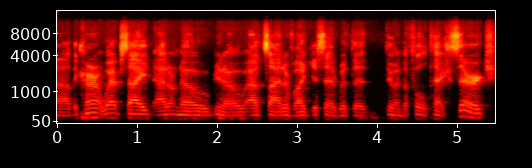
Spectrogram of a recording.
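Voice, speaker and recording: At a moderate pace with hardly any pauses, a man talks in a very deep, low pitch and fairly even intonation over a quiet background. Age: 70s. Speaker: software user, retired trader. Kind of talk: group video call discussion. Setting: video call. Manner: halting, many fillers. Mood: candid, slightly resigned. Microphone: video call.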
